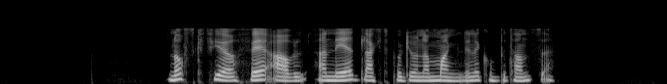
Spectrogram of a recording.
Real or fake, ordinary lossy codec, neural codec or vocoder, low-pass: real; none; none; 5.4 kHz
